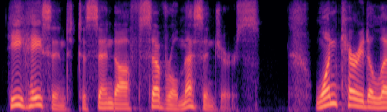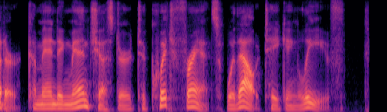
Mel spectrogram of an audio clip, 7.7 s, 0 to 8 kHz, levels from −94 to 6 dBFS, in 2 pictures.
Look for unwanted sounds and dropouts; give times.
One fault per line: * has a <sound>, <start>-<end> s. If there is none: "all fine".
all fine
